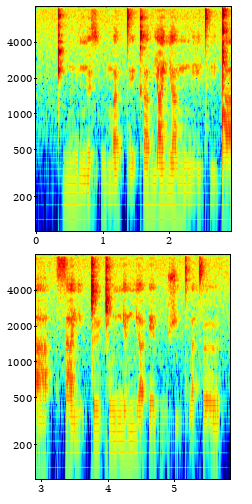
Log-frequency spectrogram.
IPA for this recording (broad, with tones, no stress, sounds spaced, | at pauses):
kʰ i̤˧˩ n e̤˥˨ ɲ ʉː˦˥ s ʔ ṳ˧˩ m ɐ˧˩ tː ḛ˦˥ kʰ ɐ˦˥ v j a˦˥ ʎ ɐː˦˥ mː iː˧˩ tʰ ḭ˦˥ ǃ aː˥˨ | s a˧˩ ʎ ḛ˧˩ ǀ ʉ˦˥ ǀ u˥˨ ɲ e˦˥ m ʎ ɐː˧˩ ʔ e˧˩ p ṳ˥˨ ʃ ḭ˦˥ kʷʼ a̰˥˨ tʰ ɵː˥˨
